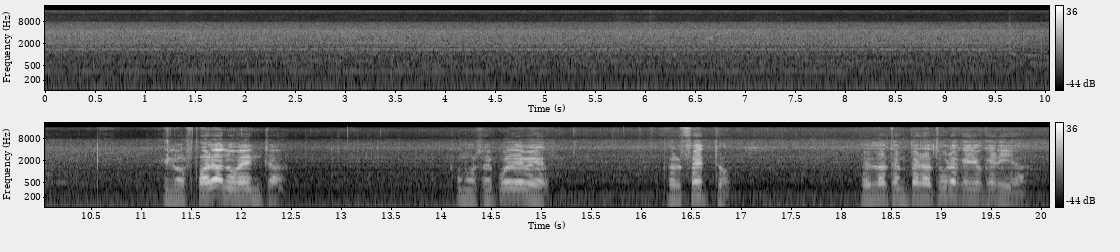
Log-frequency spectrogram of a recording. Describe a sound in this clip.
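A car engine idles with a steady hum, then slows to a lower pitch.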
